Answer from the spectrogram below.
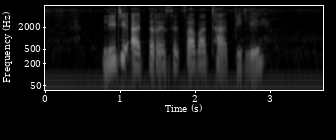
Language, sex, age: Tswana, female, 22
